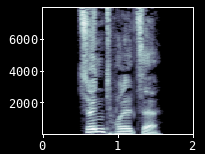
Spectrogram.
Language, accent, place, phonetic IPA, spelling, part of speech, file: German, Germany, Berlin, [ˈt͡sʏntˌhɔlt͡sə], Zündholze, noun, De-Zündholze.ogg
- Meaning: dative of Zündholz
